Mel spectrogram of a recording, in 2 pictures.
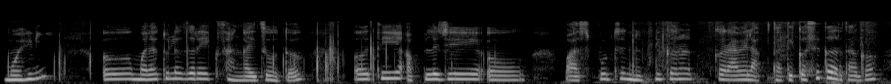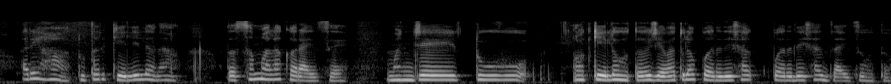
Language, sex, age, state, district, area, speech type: Marathi, female, 18-30, Maharashtra, Nashik, urban, spontaneous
